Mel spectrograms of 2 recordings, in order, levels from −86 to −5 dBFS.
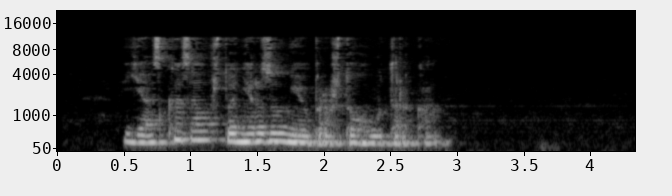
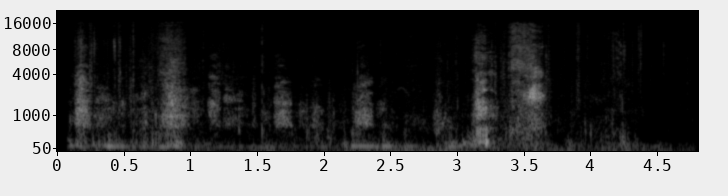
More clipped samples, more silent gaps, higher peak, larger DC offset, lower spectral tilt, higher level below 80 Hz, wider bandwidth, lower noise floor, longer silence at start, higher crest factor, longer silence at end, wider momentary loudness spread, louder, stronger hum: neither; neither; first, -16 dBFS vs -24 dBFS; neither; first, -5.5 dB/octave vs -2.5 dB/octave; about the same, -68 dBFS vs -70 dBFS; second, 12 kHz vs 16.5 kHz; about the same, -71 dBFS vs -69 dBFS; first, 0.5 s vs 0.1 s; second, 16 dB vs 24 dB; first, 1.4 s vs 0.25 s; second, 13 LU vs 22 LU; first, -31 LUFS vs -46 LUFS; neither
